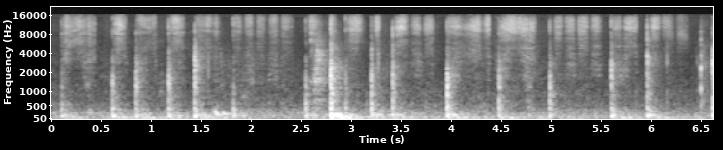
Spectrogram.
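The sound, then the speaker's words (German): Writing on a board: many quick scratchy strokes in irregular bursts, separated by short pauses, with no voices. “Schreibe ich mal an.”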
